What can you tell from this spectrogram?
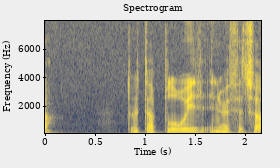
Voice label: "blwydd", welsh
